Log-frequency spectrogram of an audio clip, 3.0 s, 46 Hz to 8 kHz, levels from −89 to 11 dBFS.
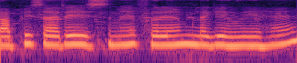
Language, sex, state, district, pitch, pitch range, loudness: Hindi, female, Haryana, Charkhi Dadri, 210 Hz, 205-220 Hz, -13 LUFS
